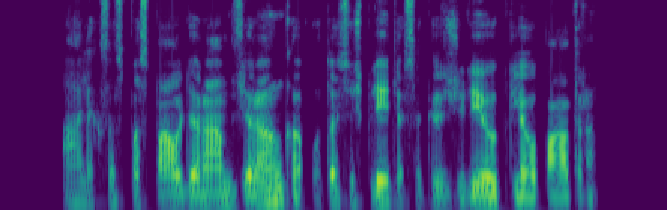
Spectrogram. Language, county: Lithuanian, Panevėžys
